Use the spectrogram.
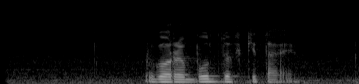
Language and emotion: Russian, neutral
